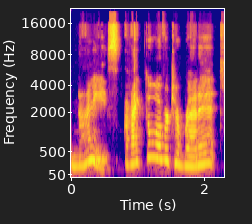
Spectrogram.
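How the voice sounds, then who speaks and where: With an American accent, a woman speaks in a bright, sharp tone, and the sound is dry and close with no echo. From US South. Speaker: makeup livestreamer. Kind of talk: casual livestream chat with makeup tutorial. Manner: chatty, filler-heavy.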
